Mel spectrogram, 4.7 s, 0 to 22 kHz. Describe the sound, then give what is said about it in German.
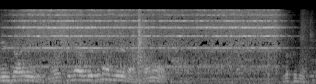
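A steady, high-pitched electronic alarm tone from the security alarm system of an office building in Dushanbe, guarding seized drugs behind two sealed iron doors, rings continuously at moderate volume beneath a man's narrating voice, cutting off near the end. “Gesichert durch 2 versiegelte Eisentüren und eine Alarmanlage.”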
